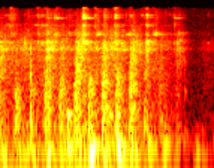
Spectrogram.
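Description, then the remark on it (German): A dog shakes itself off: a quick, rhythmic flapping rattle lasting about a second, with a faint metallic jingle, then it stops abruptly. No one speaks. “das war der Hund. Der Hund schüttelt sich.”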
